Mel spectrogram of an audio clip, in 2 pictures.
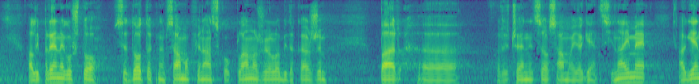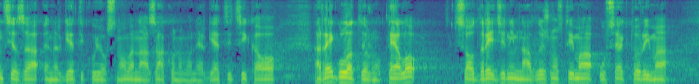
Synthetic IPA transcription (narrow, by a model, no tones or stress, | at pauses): alipɾeneɡo̞ʃt̪o̞se̞d̪o̞t̪aknemsaːmo̞ɡ̥finansi̥sko̞ɡ̥̚plˠaːnaʒelilabid̪akaːʒem | paːɾ | ɾe̞t͡ʃenit̪sao̞saːmo̞jaɡe̞nt̪sijinaime̞ | aɡe̞nt̪sijazaʔene̞ɾɡet̪ikujeosnoʋanazaːko̞nomoene̞ɾɡet̪it̪sikaoɾeɡulˠat̪oɾno̞t̪eːlˠo̞ | sao̞d̪ɾeːd͡ʑe̞nimnaːd̪le̞ʒnost̪imause̞kt̪o̞ɾima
